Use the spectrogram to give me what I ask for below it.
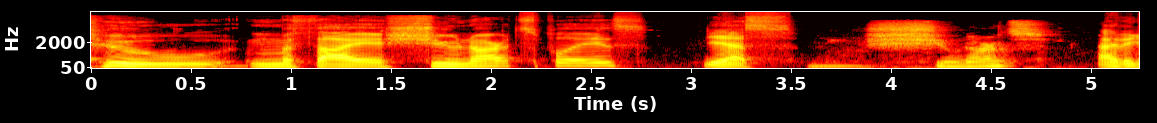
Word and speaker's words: Schoenaerts: Yes, Schoenaerts. I think it's Schoenaerts, right? It's spelled Schoenaerts. But you pronounce the E. No, it's SCHOE shoe NAERTS Narts. Schoenaerts.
